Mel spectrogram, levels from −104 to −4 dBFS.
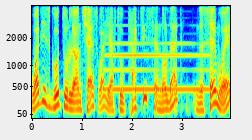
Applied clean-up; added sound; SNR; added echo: none; Wind instrument, woodwind instrument; 9 dB; none.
